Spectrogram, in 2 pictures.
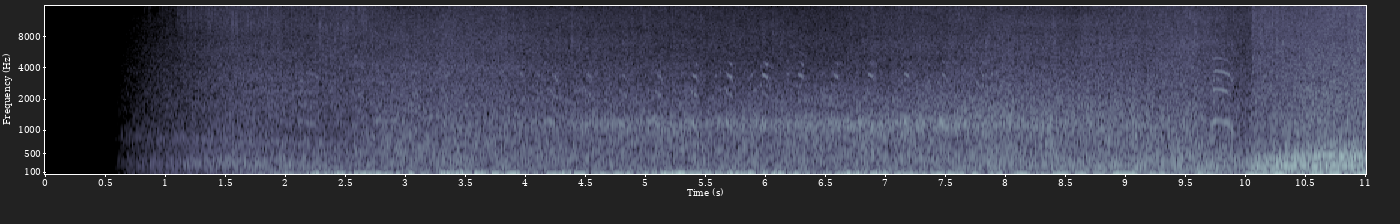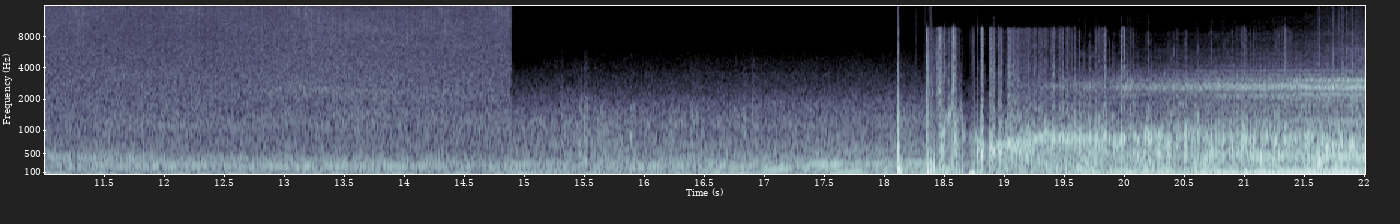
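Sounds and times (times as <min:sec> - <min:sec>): sea waves washing: 0:00.9 - 0:14.9, 0:18.2 - 0:22.0
faint bird calls: 0:03.8 - 0:08.7, 0:09.5 - 0:14.8
steady low drone: 0:10.1 - 0:22.0.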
